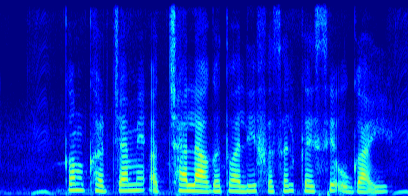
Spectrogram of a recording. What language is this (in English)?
Bhojpuri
